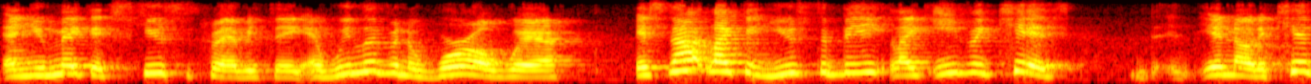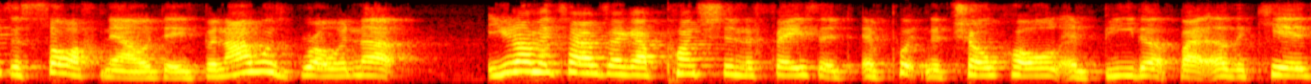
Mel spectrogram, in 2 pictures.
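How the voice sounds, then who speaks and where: A woman's fairly high, animated voice at a very fast pace, with lively intonation. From US Northeast, Brooklyn, New York. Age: 50s. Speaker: fitness trainer. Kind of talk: motivational livestream talk. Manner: casual street slang.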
